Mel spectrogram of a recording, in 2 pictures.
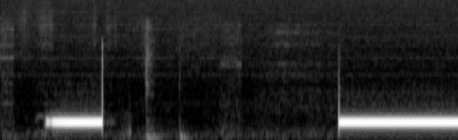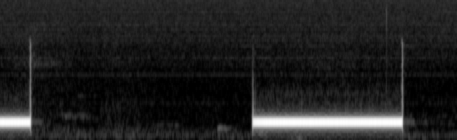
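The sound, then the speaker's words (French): A telephone ringback tone from a call placed for a phone interview: a steady, even beep repeating three times with pauses of silence in between, clear and fairly loud, with no voices. “nous allons effectuer cet entretien par téléphone. Voilà, je lance l'appel.”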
